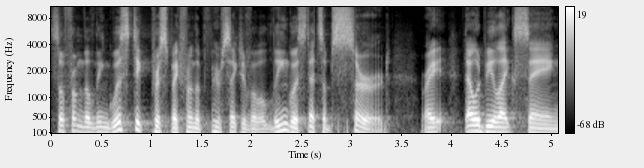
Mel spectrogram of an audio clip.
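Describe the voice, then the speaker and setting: A man's medium-pitched voice with an American accent, lively intonation and a fairly quick pace. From Texas, Fort Worth. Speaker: linguistics professor. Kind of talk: podcast interview. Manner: hesitant, many fillers.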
